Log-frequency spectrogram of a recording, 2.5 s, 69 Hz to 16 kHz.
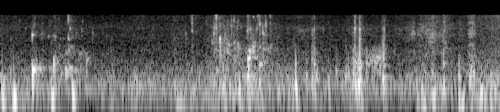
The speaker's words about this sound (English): Give me 1 second, let me drink some water.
